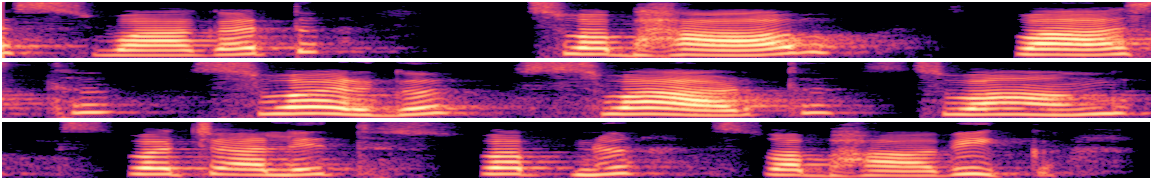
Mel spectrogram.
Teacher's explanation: हमें भले ही उ वहां पर सुनाई दे रहा है लेकिन वो क्या है स्व है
